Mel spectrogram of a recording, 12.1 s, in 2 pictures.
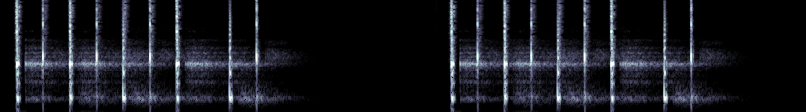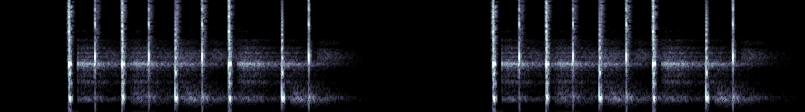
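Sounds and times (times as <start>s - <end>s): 
ringtone: 0.2s - 2.3s, 3.4s - 5.6s, 6.6s - 8.7s, 9.8s - 12.0s.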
